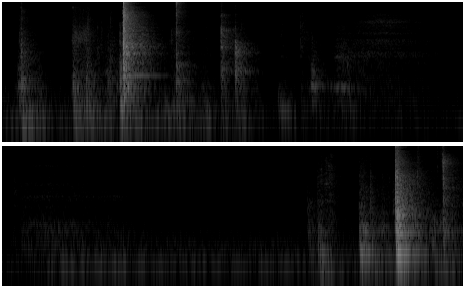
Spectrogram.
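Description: Countertop vacuum sealer at the end of a sealing cycle: plastic clicks and knocks as the lid is pressed down, the loudest about a second in, then a faint soft hiss, and a further run of clicks near the end as the lid is unlatched and opened on the freshly sealed bag.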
